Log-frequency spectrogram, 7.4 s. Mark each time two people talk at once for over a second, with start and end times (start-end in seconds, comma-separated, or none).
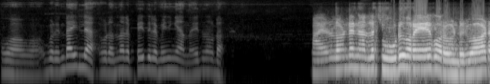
none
